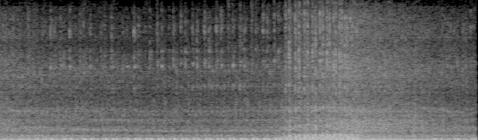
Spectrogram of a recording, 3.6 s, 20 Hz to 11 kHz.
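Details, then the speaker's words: Toro TimeCutter 50-inch mower, Kawasaki FR691, after valve adjustment; steady even idle thump about four pulses a second, brief throttle blip, no clacking, quiet; normal idle. "Oh yeah, way better. No noise. She's quiet as a church mouse now."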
